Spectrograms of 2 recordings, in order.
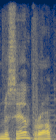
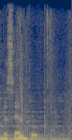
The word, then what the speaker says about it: misanthropy: from the non holy tomb also I said miss an prop like an ignant it is pronounced misanthropy as far as I am aware yeah [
